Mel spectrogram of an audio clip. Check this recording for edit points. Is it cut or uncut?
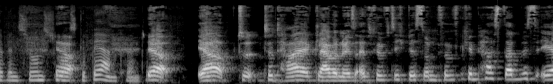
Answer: cut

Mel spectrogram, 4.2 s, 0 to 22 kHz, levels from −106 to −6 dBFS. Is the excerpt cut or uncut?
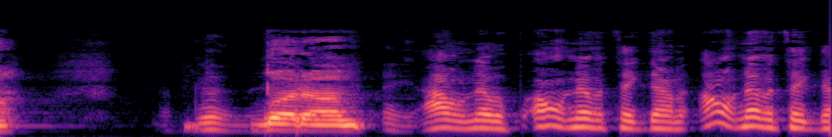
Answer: uncut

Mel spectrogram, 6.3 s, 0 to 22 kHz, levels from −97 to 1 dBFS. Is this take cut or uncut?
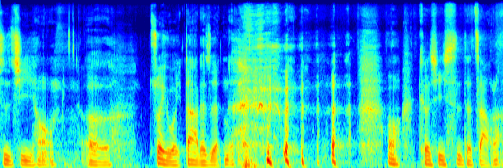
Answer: uncut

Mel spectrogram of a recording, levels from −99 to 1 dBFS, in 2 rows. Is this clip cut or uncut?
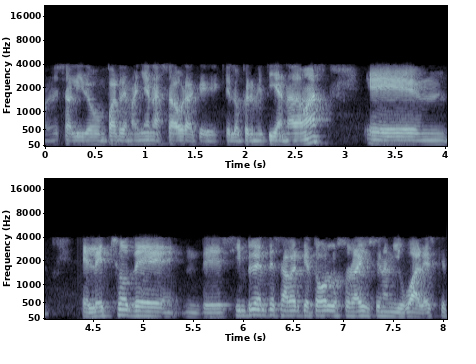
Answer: uncut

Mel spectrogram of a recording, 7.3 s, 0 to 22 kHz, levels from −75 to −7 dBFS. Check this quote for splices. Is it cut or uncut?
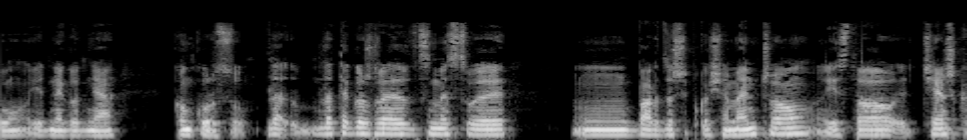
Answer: uncut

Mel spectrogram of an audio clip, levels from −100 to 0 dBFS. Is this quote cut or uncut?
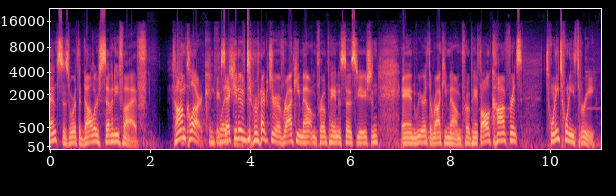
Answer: cut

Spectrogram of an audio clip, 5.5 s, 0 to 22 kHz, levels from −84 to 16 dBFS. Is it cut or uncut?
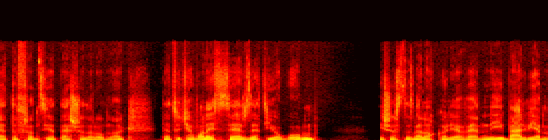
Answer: cut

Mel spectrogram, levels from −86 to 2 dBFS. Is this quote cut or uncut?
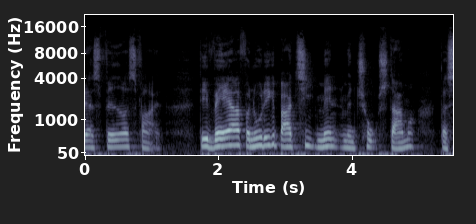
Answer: uncut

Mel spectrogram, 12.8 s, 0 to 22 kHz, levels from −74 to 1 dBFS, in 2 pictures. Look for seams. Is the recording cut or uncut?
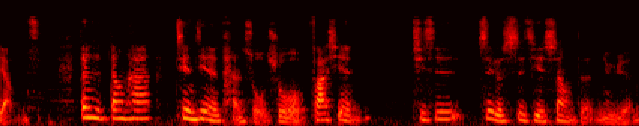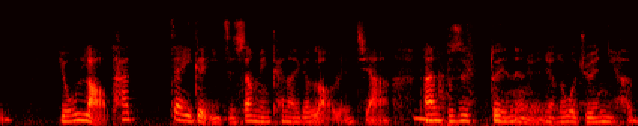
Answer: uncut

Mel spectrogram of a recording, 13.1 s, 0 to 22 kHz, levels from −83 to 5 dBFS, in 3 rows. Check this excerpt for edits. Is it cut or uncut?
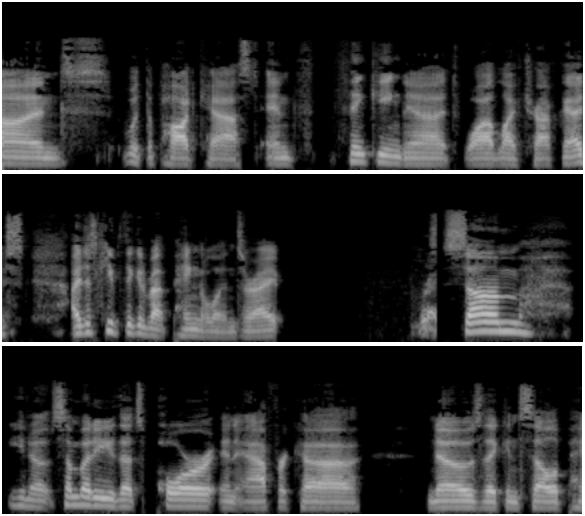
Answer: cut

